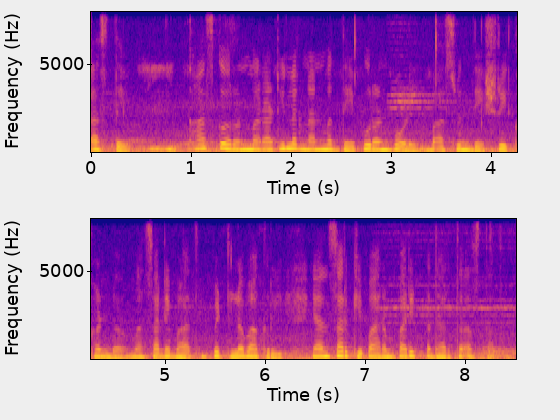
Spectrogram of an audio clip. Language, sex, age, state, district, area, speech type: Marathi, female, 18-30, Maharashtra, Kolhapur, urban, spontaneous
